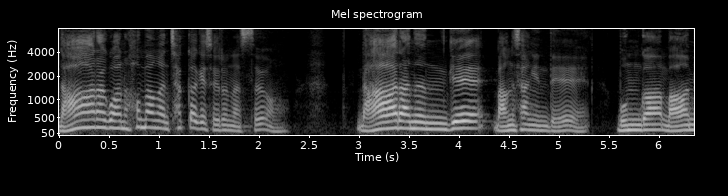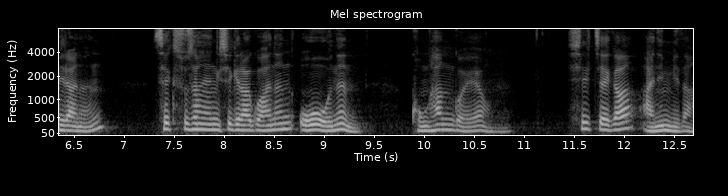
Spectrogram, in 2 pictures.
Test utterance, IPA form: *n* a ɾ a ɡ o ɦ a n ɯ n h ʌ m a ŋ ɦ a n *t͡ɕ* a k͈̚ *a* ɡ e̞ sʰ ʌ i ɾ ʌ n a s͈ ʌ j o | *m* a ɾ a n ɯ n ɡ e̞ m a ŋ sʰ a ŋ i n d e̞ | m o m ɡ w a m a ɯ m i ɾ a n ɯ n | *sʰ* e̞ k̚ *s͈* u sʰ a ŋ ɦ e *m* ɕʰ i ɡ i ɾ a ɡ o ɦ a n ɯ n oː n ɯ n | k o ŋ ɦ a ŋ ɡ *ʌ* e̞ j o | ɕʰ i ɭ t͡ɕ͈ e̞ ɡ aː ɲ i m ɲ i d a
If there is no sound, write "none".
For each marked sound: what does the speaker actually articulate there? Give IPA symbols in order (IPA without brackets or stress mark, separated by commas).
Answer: n, t͡ɕʰ, a, n, sʰ, s͈, ŋ, ʌ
